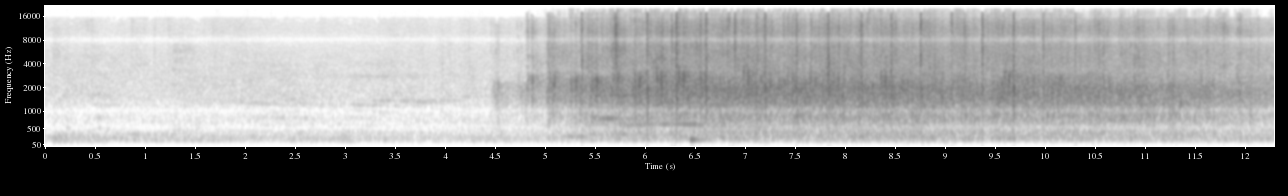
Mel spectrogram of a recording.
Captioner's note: audience applauding and cheering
